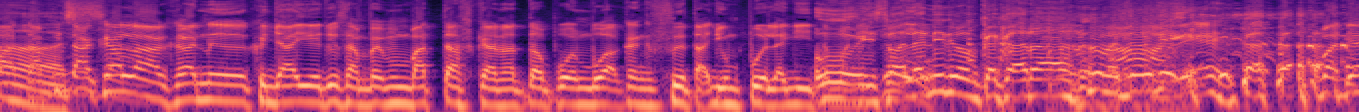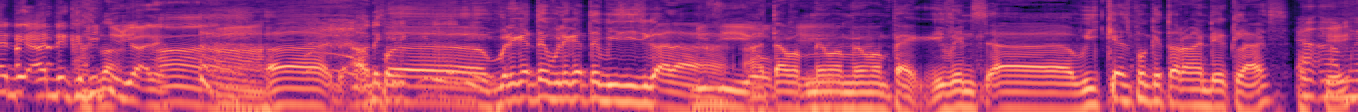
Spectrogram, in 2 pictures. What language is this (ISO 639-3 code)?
msa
